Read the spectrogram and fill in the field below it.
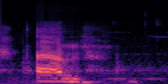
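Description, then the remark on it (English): A single loud sneeze bursts out suddenly after a faint intake of breath, its voiced tail trailing off over roughly a second. “Bless you”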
